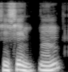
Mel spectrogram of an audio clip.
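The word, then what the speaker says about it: 自信: 둘째 줄에서 첫 번째 어위 한자는 한국으로 자신이고 각기 스스로자와 믿을 신자이고 일본어로는 지신이라고 읽으며 지신은 자신감 자신이란 뜻입니다.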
